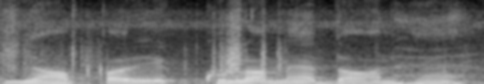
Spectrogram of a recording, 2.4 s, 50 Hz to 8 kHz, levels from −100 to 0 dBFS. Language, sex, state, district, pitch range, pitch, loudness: Hindi, male, Uttar Pradesh, Shamli, 170-180 Hz, 175 Hz, -17 LUFS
